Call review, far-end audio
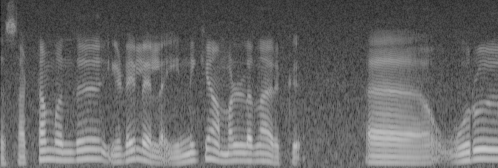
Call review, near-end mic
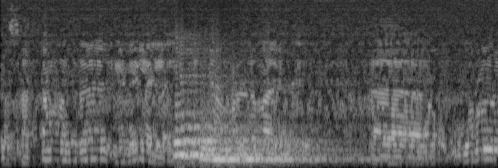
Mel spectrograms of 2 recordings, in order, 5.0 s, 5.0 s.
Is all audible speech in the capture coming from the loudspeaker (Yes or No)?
No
